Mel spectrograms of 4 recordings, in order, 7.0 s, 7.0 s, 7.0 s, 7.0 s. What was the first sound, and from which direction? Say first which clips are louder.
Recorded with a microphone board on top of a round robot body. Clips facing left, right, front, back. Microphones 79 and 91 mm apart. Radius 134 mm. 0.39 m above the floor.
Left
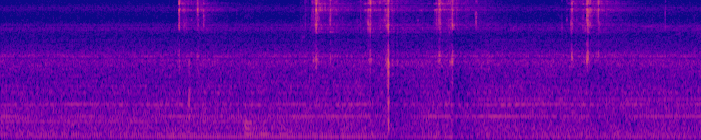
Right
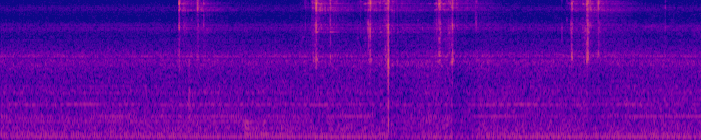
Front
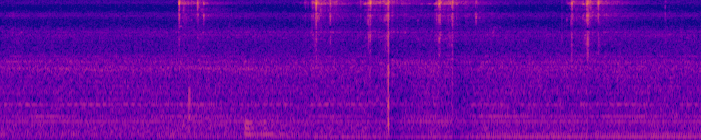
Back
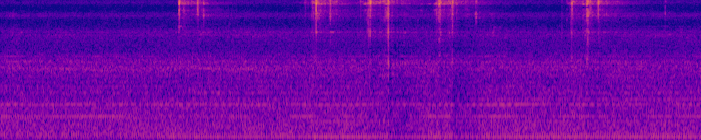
Keys jangling: left 1 dB, even; 15° left.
